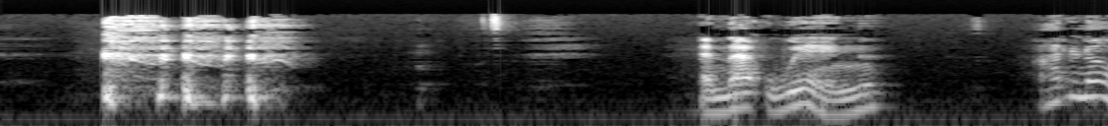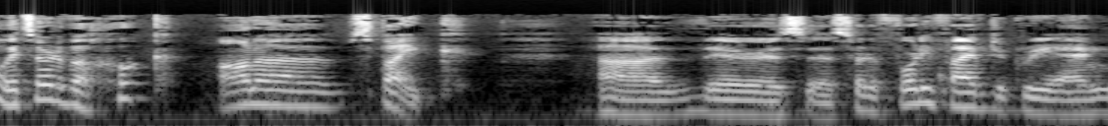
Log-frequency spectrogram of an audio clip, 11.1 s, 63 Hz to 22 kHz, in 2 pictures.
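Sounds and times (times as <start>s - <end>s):
person coughing: 0.5s - 1.6s
faint breath: 2.6s - 3.1s, 8.0s - 8.5s
speech: 3.5s - 4.5s, 5.2s - 7.9s, 8.5s - 11.0s.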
